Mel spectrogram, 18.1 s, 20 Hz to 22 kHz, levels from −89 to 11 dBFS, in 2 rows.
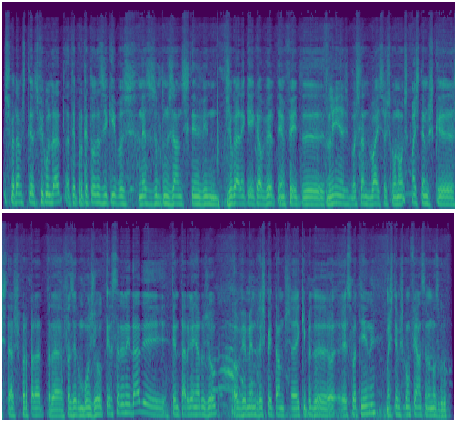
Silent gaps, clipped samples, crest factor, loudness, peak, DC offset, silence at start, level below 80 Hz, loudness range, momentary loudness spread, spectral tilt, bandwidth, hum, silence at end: none; under 0.1%; 16 dB; -22 LUFS; -6 dBFS; under 0.1%; 0.05 s; -60 dBFS; 1 LU; 3 LU; -5 dB/octave; 18 kHz; none; 0.05 s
